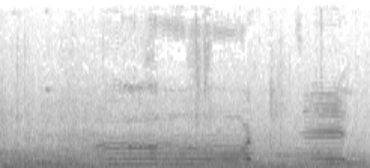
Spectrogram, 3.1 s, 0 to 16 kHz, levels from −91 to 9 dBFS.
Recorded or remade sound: recorded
